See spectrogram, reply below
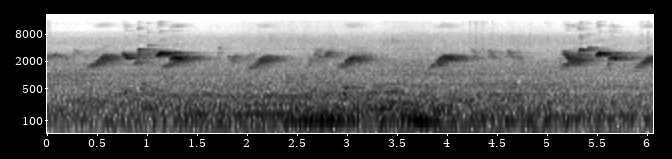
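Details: A freshly trapped red-whiskered bulbul from central Vietnam sings a string of brief, lilting slurred notes, each phrase rising then dropping, spaced about a second apart against a low hum.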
